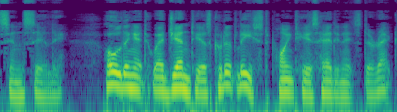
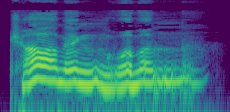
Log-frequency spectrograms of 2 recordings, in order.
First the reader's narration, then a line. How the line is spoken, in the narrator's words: Gentius said sadly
